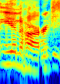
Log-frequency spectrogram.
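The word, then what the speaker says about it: Ian Harkes: name we just keep talking around no it's Ian harks and um no and my question is because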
